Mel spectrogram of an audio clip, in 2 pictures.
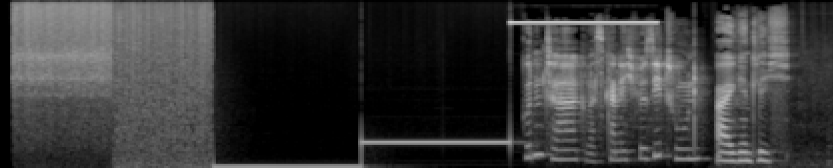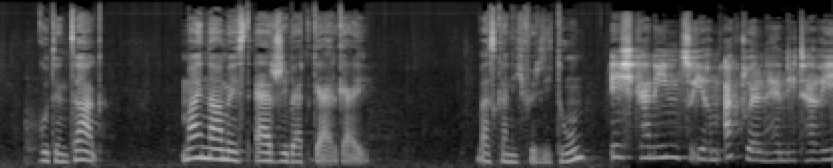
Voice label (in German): Hoerspiel; SWR; Welspaprikas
